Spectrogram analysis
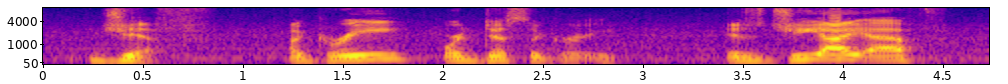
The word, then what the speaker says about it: Jif: on on on bread jiffy Jiff Jiffy it's not pronounced giphy spread some giphy on my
